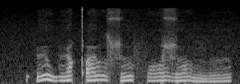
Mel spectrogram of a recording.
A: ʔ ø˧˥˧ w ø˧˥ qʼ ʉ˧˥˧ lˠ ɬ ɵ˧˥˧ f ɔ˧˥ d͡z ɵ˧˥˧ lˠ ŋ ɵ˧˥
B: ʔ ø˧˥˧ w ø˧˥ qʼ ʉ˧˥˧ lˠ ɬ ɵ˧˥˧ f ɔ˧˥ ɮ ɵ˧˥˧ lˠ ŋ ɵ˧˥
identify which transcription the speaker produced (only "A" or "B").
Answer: B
